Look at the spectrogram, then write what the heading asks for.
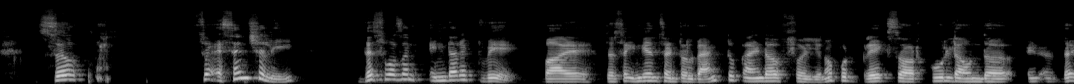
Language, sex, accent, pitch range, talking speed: English, male, Indian, 130-180 Hz, 140 wpm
